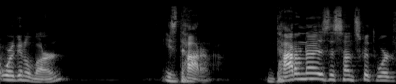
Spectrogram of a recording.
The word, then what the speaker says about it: dharana: So at the end of the day, the first thing that we're going to learn is dharana. Dharana is the Sanskrit word for focus. It's spelled D-H-A-R-A-N-A, dharana.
